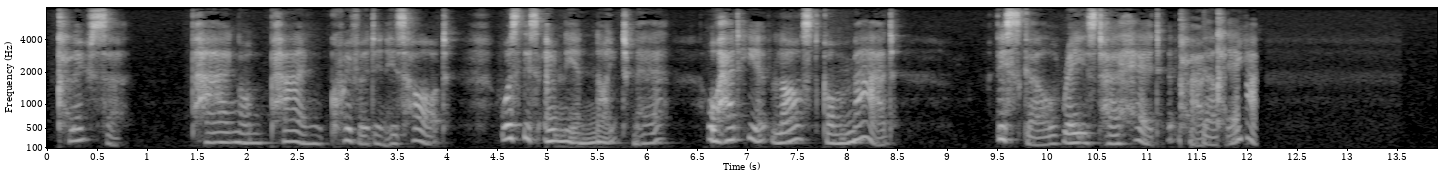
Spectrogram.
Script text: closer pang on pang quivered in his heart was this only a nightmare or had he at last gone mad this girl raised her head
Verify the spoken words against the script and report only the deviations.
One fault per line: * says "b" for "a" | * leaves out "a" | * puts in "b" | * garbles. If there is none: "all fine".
* garbles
